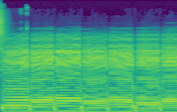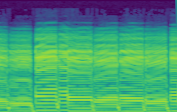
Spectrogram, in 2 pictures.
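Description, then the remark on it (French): Heavily distorted, synth-like guitar sound from a live video, played through a Marshall amplifier: a fast repeating pattern of stepped notes, loud and continuous with a thick, buzzy amp tone and no voices. “il passe par un ampli Marshall. Ouais, donc ça, ça peut servir à faire des sons de l'espace, effectivement.”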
